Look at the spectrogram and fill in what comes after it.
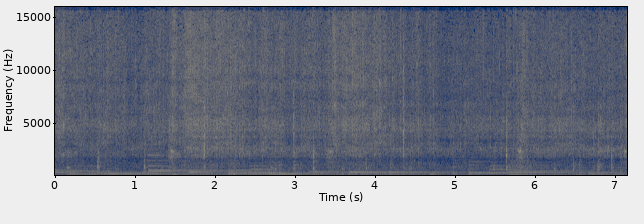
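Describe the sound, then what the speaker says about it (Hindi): Yogurt-based gravy for a paneer dish sizzles steadily in a pan while being stirred, a continuous frying crackle with scraping strokes over a sustained tonal background and no talking. "अब इसमें हम डाल देंगे दही। दही डालकर मिक्स कीजिए।"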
